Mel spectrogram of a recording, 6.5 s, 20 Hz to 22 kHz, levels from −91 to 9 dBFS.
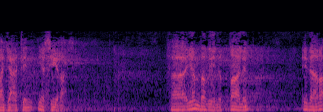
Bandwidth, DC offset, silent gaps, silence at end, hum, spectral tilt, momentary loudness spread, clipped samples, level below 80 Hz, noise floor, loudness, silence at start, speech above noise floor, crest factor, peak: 7.2 kHz; under 0.1%; none; 0 s; none; -3 dB/octave; 23 LU; under 0.1%; -58 dBFS; -57 dBFS; -31 LUFS; 0 s; 26 dB; 16 dB; -16 dBFS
